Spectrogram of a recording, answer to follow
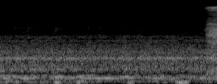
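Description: A quiet pause holding a faint, steady hum and scattered low rumbles, with no distinct event standing out.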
